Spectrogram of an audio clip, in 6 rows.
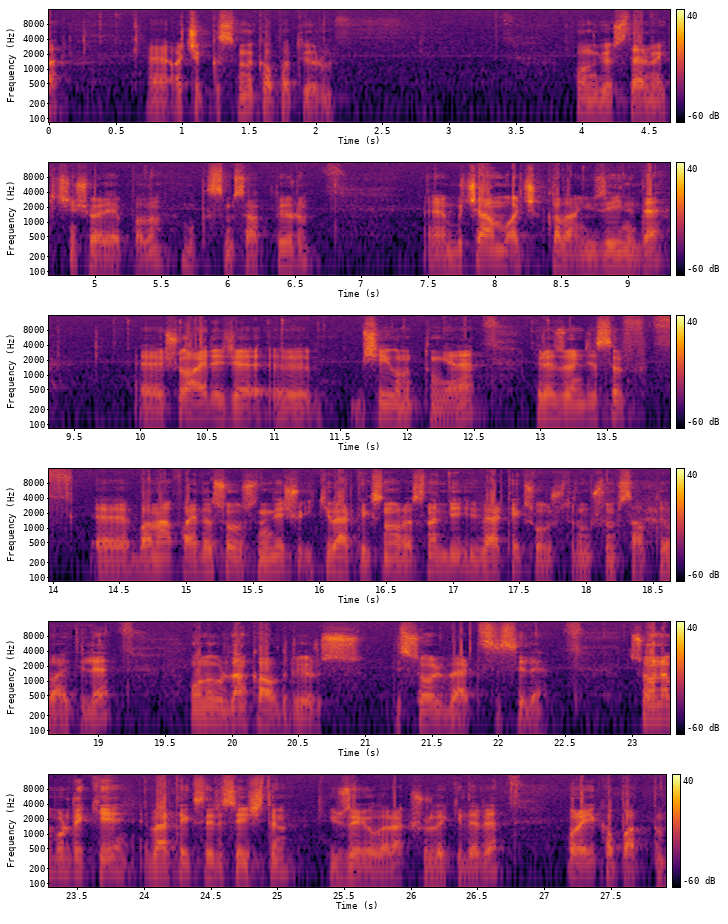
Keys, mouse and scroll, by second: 2.0 f, 2.8 Escape, 5.3 ctrl+l, 6.1 h, 7.6 a, 7.9 a, 12.1 click, 12.9-14.8 middle drag, 16.2-19.2 middle drag, 20.0 x, 23.0 a, 23.6 a, 25.4 z, 26.4 z, 27.2 f.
